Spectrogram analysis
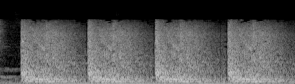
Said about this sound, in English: Waters shot him cold.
